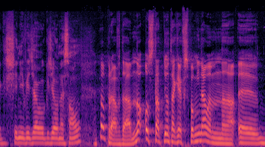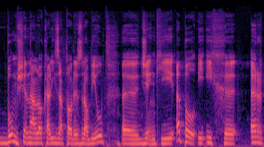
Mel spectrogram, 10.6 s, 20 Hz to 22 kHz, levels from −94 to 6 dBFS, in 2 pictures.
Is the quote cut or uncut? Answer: uncut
